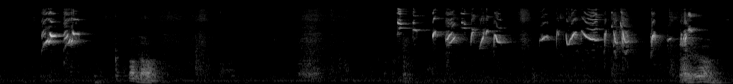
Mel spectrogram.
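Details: Blind European goldfinch singing with its beak almost closed: a short burst of high twittering notes, a pause, then a long run of rapid, buzzy chirps and trills, with a man's voice speaking briefly.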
